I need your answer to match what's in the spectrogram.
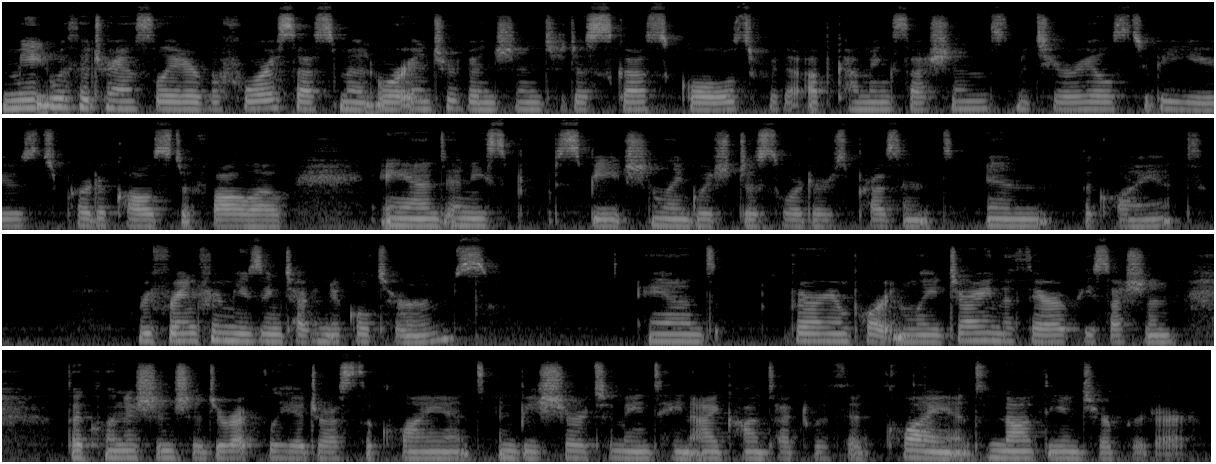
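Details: Adult female speaker; normal speech.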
